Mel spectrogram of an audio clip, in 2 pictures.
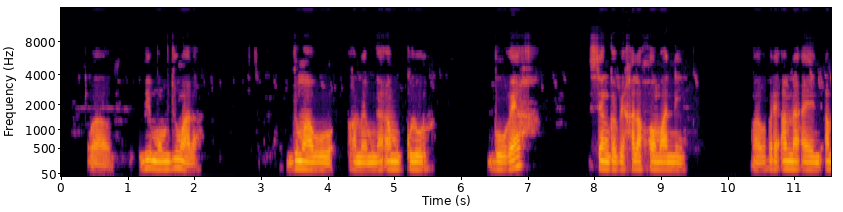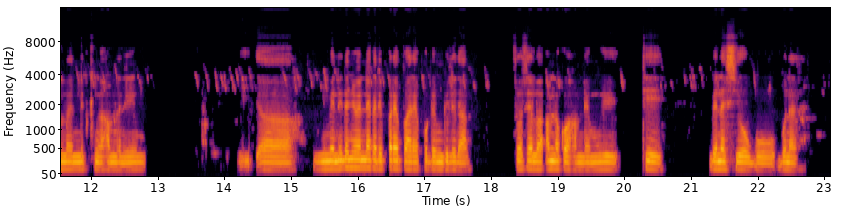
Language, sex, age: Wolof, male, 25-35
